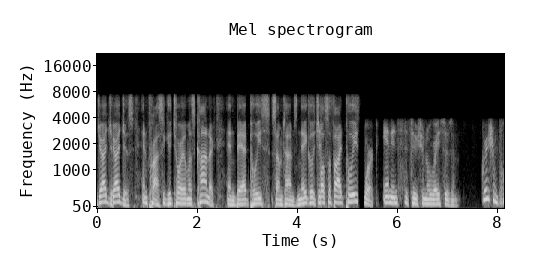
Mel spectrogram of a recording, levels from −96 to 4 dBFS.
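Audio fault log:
4.47 s, CD skip: there's a tiny tick where the player mutes for just a few milliseconds, then picks up from a different spot. The laser has jumped to another turn of the disc's spiral, probably from a knock or a flaw on the surface, so the sound lurches forward or back by one or more revolutions instead of carrying on smoothly.
5.21 to 5.33 s, handover gap: the speech fades out over a few tens of milliseconds and then goes silent for about 120 ms. That's the call being passed from one network to another. No speech frames make it across during the switch, so whatever was said in that window is simply gone, and the audio only resumes once the new link is up and delivering frames again.
5.33 s to the end, fallback to narrowband: right after the handover, the top end disappears. Up to this point the HD Voice wideband stream sounds clean and open, but here the call drops to an older narrowband codec. 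Nothing above 4 kHz survives from this point on, so the speech goes dull and boxy. It also turns rougher and grainy, which points to a low narrowband rate, something like 5.9 kbit/s.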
